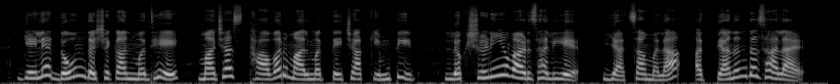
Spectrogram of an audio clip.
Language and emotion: Marathi, happy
